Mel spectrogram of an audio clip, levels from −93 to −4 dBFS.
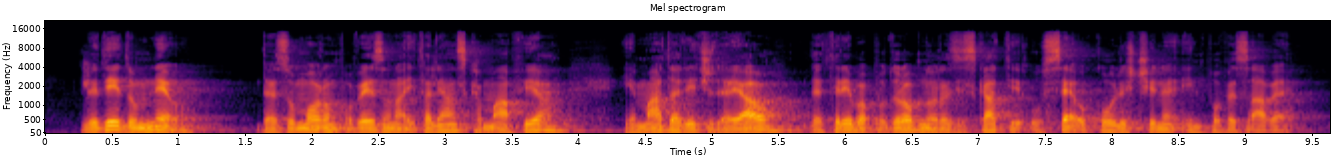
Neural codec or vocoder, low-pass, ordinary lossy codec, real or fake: none; 14.4 kHz; none; real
